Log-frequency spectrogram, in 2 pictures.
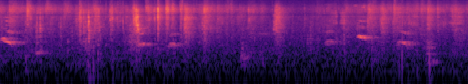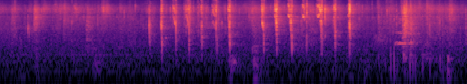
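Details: Eight red and black German Shepherd puppies tumbling together in Maine, New England, give short, thin, high whimpers and squeaks at scattered moments, over busy clicking and scuffling of paws, while a person talks nearby.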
